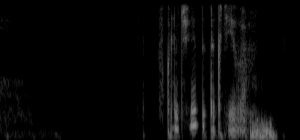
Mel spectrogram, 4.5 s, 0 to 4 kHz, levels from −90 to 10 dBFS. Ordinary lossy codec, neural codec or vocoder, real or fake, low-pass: AAC, 32 kbps; none; real; 3.6 kHz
